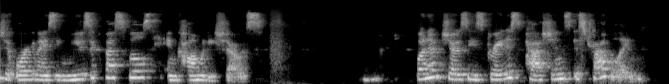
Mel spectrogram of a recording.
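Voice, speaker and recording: Her delivery is somewhat breathy, with lively intonation and a fairly quick pace as the woman speaks. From US Midwest, Minnesota. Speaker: podcast host. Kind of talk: interview.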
